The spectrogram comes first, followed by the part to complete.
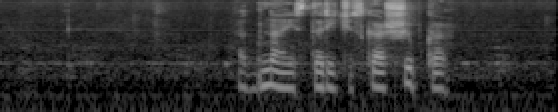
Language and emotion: Russian, neutral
